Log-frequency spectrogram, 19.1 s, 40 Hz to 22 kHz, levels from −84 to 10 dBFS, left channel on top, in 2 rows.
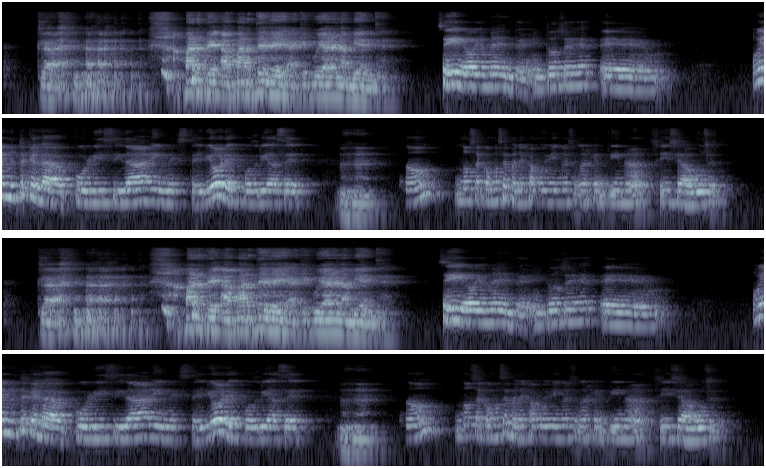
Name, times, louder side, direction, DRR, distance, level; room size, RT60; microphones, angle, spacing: voice 1, 0.4-4.8 13.7-14.2, left 1 dB, 45° left, -1 dB, 0.9 m, -24 dB
voice 2, 5.5-8.2 9.4-13.2 14.6-14.9 15.2-18.4, left 1 dB, 90° left, 0 dB, 0.8 m, -24 dB
4.2 x 3.3 x 3.7 m, 0.66 s
head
